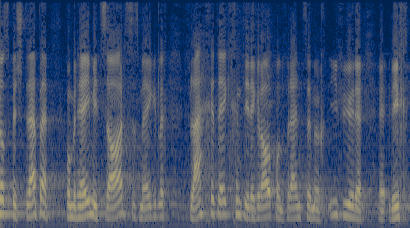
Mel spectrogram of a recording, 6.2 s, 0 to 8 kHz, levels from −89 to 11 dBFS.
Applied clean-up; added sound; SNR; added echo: none; Cowbell; 8 dB; none.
